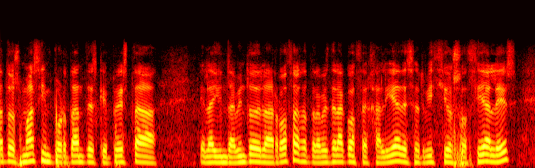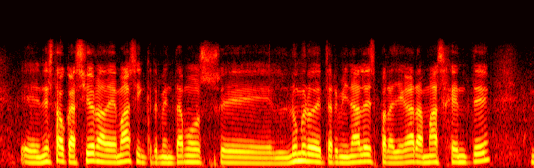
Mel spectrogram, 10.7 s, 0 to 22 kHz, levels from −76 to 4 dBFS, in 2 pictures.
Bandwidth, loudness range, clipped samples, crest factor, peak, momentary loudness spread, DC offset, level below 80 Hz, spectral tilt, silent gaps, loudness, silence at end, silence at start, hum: 8.4 kHz; 1 LU; under 0.1%; 14 dB; 0 dBFS; 6 LU; under 0.1%; -48 dBFS; -6.5 dB/octave; none; -15 LUFS; 0 s; 0 s; none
